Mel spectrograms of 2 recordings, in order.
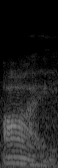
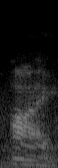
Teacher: It's a blend of vowel sounds. So, I is two sounds. It starts with ah and ends with, actually, it ends with E. I. It's two sounds, and they blend together. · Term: diphthong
